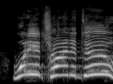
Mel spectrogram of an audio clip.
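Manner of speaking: high, loud alarmed yell. Acted. Man on bridge yells down at the dangling stranger. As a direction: shout it down in alarm. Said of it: "he yelled".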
